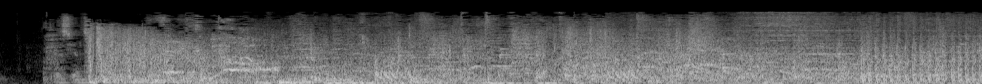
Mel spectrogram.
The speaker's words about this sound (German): Die Explosion riss ein riesiges Loch in das frisch gemauerte Stück Wand.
